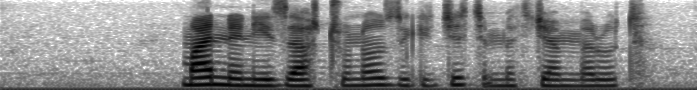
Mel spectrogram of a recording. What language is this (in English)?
Amharic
